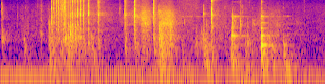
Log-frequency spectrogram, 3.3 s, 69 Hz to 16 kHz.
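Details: Pittsburgh Pro 3/8 in. drive composite quick-release ratchet (or new Craftsman) in a torque test, after holding 100 ft-lb: crisp even pawl ticks on the backswing with no skipping or grinding; ratchet mechanism healthy.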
